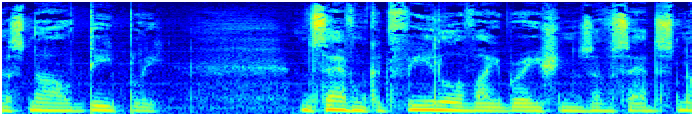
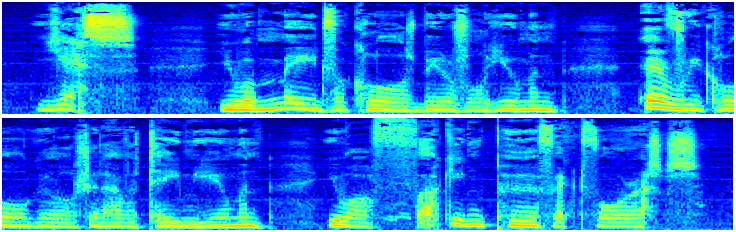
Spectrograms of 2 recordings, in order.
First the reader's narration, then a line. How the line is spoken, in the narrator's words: growled loudly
